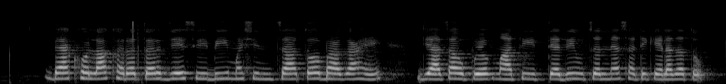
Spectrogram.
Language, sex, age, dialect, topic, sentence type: Marathi, female, 18-24, Standard Marathi, agriculture, statement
